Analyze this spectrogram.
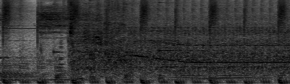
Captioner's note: engine starts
